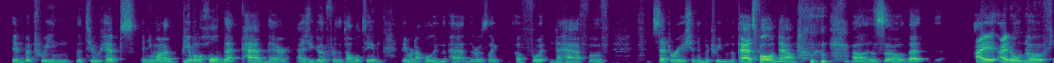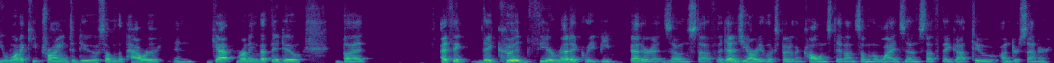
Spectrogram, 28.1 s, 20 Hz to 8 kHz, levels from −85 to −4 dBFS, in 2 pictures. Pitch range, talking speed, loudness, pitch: 115-150 Hz, 215 wpm, -27 LUFS, 135 Hz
